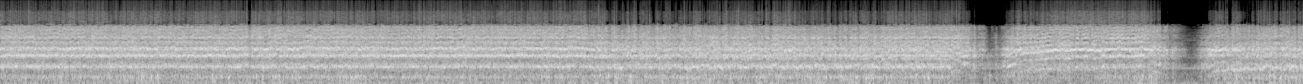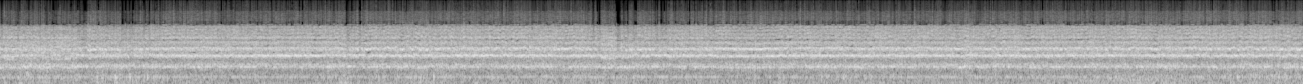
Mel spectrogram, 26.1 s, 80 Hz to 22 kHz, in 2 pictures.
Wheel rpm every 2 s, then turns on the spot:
230, 230, 230, 210, 180, 150, 170, 230, 230, 230, 230, 230, 240.
none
